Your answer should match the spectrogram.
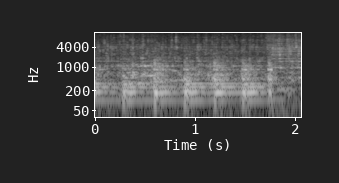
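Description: Water pouring from a tank cart's spout into a metal bucket, splashing steadily as the bucket fills.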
